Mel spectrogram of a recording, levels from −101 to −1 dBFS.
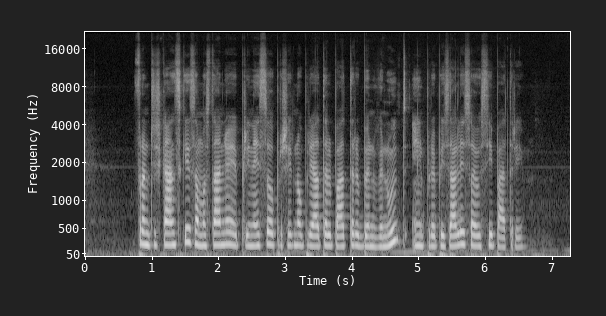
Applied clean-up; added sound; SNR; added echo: none; none; none; none.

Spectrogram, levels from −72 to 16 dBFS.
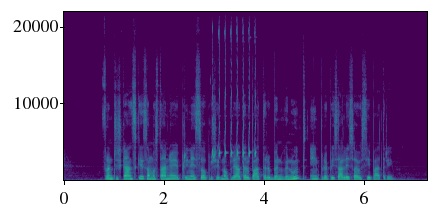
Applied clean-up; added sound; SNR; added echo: none; Mechanisms; 8 dB; none.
